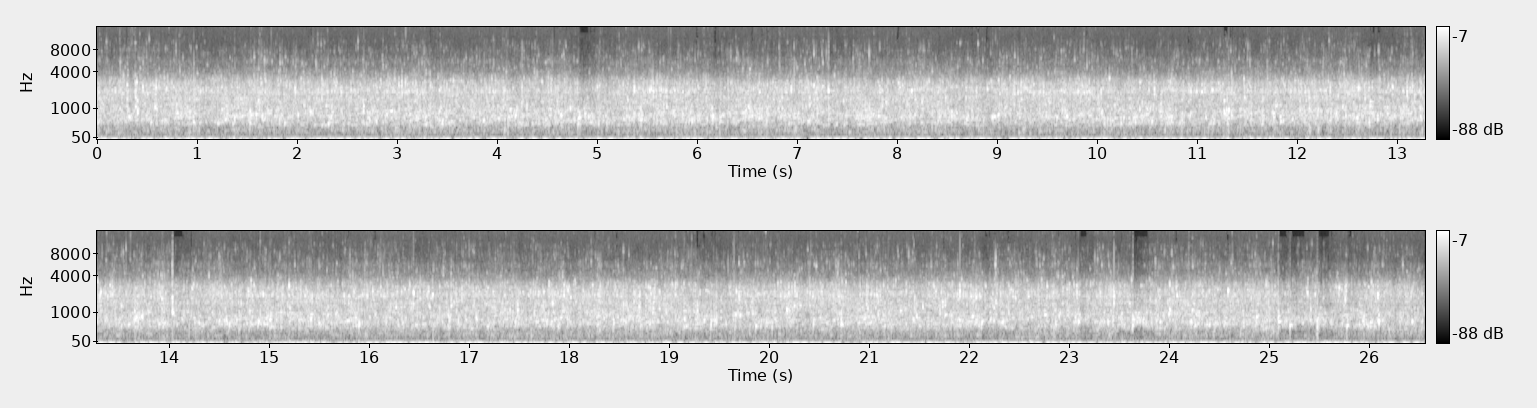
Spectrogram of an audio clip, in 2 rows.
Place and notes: Torver Beck, Coniston, Cumbria - Torver Beck Footbridge
Sounds recorded as part of a sound walk using wireless headphones with Penny Bridge Academy.
Two Hydrophones in the beck under a wooden footbridge. It has been very dry so the beck is pretty low.
UK, 20 May 2019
